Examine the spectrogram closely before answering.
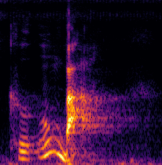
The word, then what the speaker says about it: Kuumba: Then the next is the 6th day, which is pronounced Kuumba, to do always as much as we can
